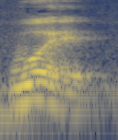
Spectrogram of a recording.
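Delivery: "would it" with the d flapped like an r. Shown as a demonstration. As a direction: say "would it" like "wurit". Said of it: "pronunciar esse D aqui com som de R".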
